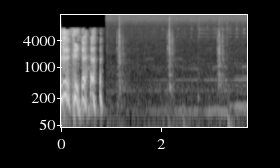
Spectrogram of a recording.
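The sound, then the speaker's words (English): A clock ticking slowly, about once per second. Faint, soft ticks follow a short burst of voice at the start. “Tick tock, tick tock. That's the sound of the clock.”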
